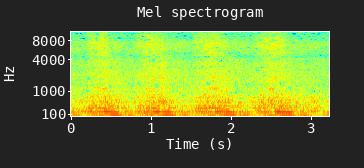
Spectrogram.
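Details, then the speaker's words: Honda Scoopy carbureted scooter, old model, after overhaul replacing the damaged crankshaft/connecting rod assembly: quick throttle blips rise and drop cleanly with no knock or rattle. The engine is now very quiet and needs no break-in because only the crankshaft was replaced. "Ayun oh. Tahimik na tahimik. Mas maingay pa yung katabi natin kasi ddb yan."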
